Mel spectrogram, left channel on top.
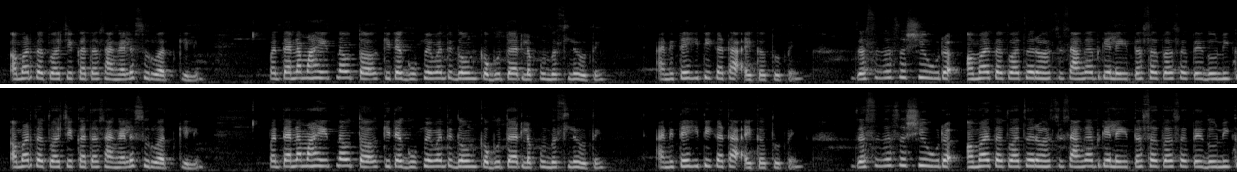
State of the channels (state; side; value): normal; both; correlation 0.81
